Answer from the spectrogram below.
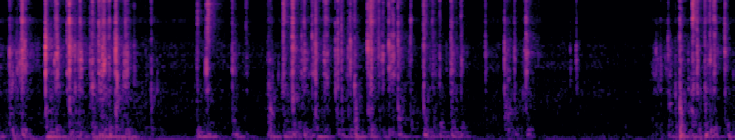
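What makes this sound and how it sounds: Fast, uneven typing with the fingertips of both hands on a full-size black plastic computer keyboard gives dense bursts of short clacks, each a low thump with a bright click. The typing eases into a near pause before a final quick flurry of keystrokes.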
